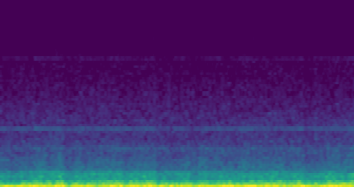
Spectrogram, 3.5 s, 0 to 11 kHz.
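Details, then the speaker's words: 1993 Buick LeSabre that sat a long time, revved to about 6,000 rpm with no limiter: steady deep rumble settling after hard revving, no knocking; heavy smoke, cause not yet known. "Oh yeah, this one will let me rev it up. It doesn't have a limiter on it. Oh boy, I'm blowing smoke like nobody's business."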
